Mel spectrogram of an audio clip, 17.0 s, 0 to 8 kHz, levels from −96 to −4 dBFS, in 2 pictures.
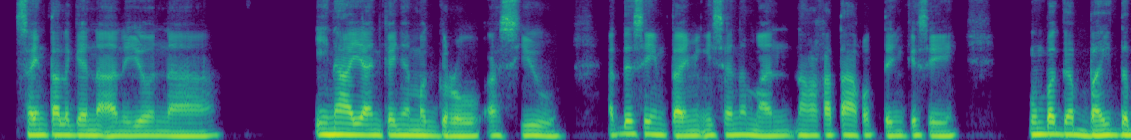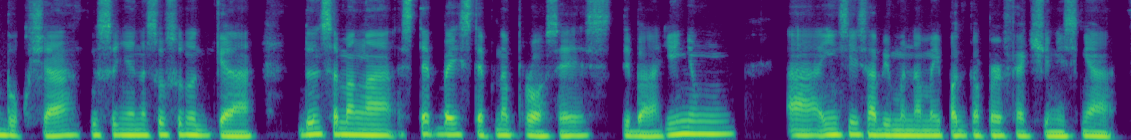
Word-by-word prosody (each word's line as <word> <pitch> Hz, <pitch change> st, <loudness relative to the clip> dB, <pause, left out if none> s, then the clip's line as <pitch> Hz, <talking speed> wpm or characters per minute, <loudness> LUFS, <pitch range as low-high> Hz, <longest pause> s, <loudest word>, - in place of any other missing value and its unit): sign 115 Hz, 0 st, +3 dB
talaga 115 Hz, -1 st, +2 dB
na 110 Hz, -3 st, +2 dB
ano 100 Hz, -, 0 dB
yun, 100 Hz, 0 st, 0 dB
na 95 Hz, +3 st, -1 dB, 0.7 s
hinahayaan 120 Hz, -2 st, +4 dB
ka 110 Hz, -, +1 dB
niya 110 Hz, -, +3 dB
mag-grow 100 Hz, -2 st, +1 dB
as 105 Hz, -3 st, 0 dB
you. 100 Hz, -4 st, +1 dB, 0.4 s
At 115 Hz, -, -5 dB
the 140 Hz, -, +2 dB
same 135 Hz, -2 st, 0 dB
time, 105 Hz, -2 st, +1 dB
yung 110 Hz, -, -1 dB
1 115 Hz, -, -4 dB
naman 105 Hz, -4 st, 0 dB
nakakatakot 110 Hz, +1 st, -2 dB
din 100 Hz, +1 st, -1 dB
kasi 100 Hz, -1 st, -2 dB, 0.5 s
kumbaga 130 Hz, 0 st, +3 dB
by 110 Hz, -1 st, +4 dB
the 115 Hz, 0 st, +3 dB
book 105 Hz, -5 st, -2 dB
siya, 100 Hz, +4 st, -1 dB
gusto 115 Hz, 0 st, -3 dB
niya 115 Hz, 0 st, +3 dB
na 115 Hz, -, 0 dB
susunod 120 Hz, -2 st, 0 dB
ka 90 Hz, 0 st, +1 dB, 0.3 s
dun 130 Hz, +2 st, +2 dB
sa 125 Hz, -, +1 dB
mga 115 Hz, -4 st, +2 dB
step 125 Hz, +2 st, -3 dB
by 120 Hz, -1 st, +2 dB
step 105 Hz, -5 st, -4 dB
na 115 Hz, -1 st, -2 dB
process, 100 Hz, -1 st, -2 dB
di 100 Hz, -, -2 dB
ba? 90 Hz, 0 st, -1 dB
Yun 130 Hz, +3 st, +3 dB
yung, 135 Hz, 0 st, +2 dB, 0.6 s
ah, 110 Hz, 0 st, -1 dB
yung 120 Hz, +1 st, +3 dB
sinasabi 120 Hz, -3 st, 0 dB
mo 110 Hz, -, +3 dB
na 105 Hz, -, +3 dB
may 105 Hz, 0 st, +1 dB
pagka-perfectionist 95 Hz, -2 st, -2 dB
nga. 90 Hz, -4 st, 0 dB
110 Hz, 185 wpm, -23 LUFS, 100-115 Hz, 0.7 s, hinahayaan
